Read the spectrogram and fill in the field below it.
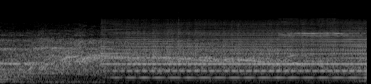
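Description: A loud buzzer sounds steadily.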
